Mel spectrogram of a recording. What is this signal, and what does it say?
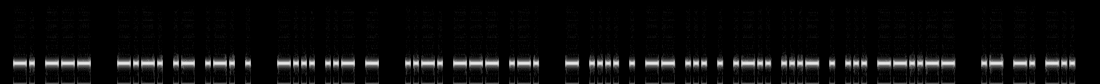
Morse code, heard as a keyed tone, about 30 wpm, 1000 Hz. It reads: NO CARE BUT FOR THEMSELVES, AND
